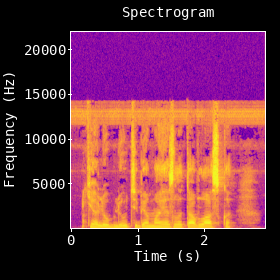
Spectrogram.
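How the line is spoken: Relieved whisper. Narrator (Russian): прошептал Захар, тоже вздыхая с облегчением

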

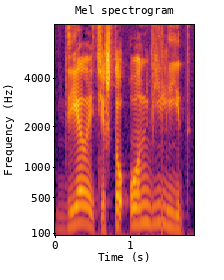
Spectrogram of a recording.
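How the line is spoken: Barking. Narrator (Russian): рявкнул Гинзбург

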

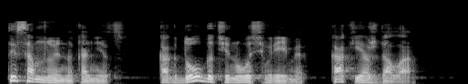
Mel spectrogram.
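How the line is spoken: Blissful blushing whisper. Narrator (Russian): краснея блаженно шептала

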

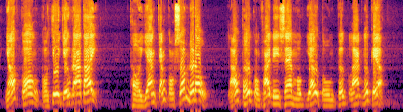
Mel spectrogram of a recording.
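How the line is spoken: Impatient old man shouting. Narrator (Vietnamese): lão già áo xanh không đợi được hét lên

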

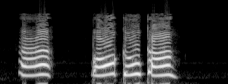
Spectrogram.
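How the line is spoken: Woman screaming. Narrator (Vietnamese): Cô hét lên

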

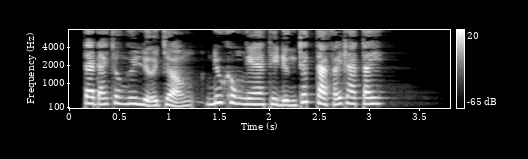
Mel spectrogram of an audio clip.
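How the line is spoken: Smiling. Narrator (Vietnamese): Diệp Phàm mỉm cười, nói

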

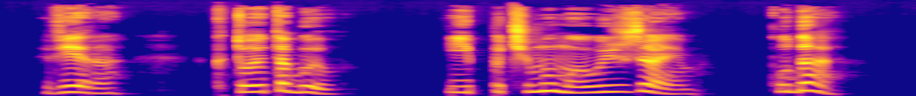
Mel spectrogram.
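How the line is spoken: Mother's trembling voice. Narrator (Russian): дрожащим голосом спросила мама

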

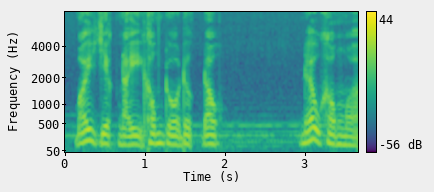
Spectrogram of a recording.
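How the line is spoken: Worried sighing. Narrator (Vietnamese): Ông Lan lo lắng, buông tiếng thở dài rồi cảm thán

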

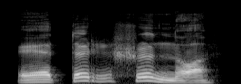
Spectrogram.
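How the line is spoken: Muffled, hollow. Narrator (Russian): глухо ответил Серж

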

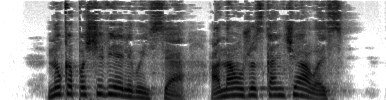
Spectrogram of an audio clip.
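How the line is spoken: Wailing mourners. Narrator (Russian): завопили плакальщицы

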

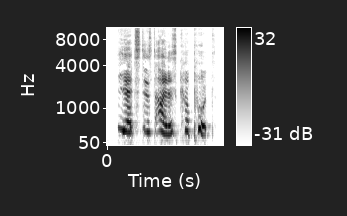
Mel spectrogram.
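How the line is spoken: Wailing. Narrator (German): jammerte Timon

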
